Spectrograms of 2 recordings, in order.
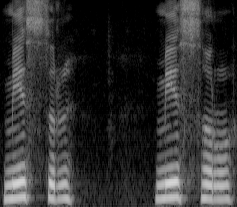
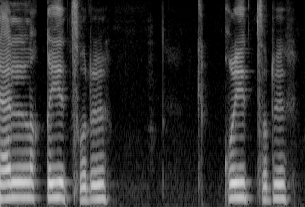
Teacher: دونوں طریقوں پہ ہم پڑھیں گے، باریک بھی اور موٹا بھی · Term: تفخیم اور ترقیق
